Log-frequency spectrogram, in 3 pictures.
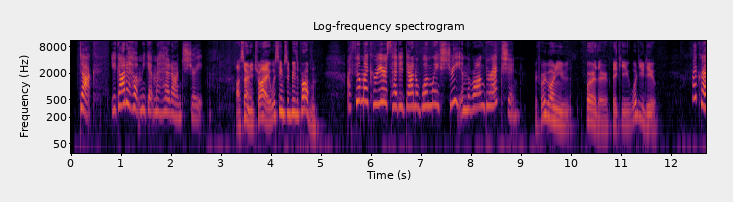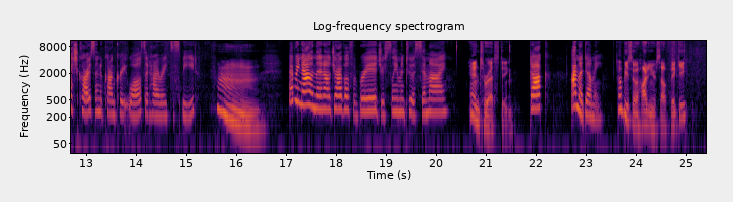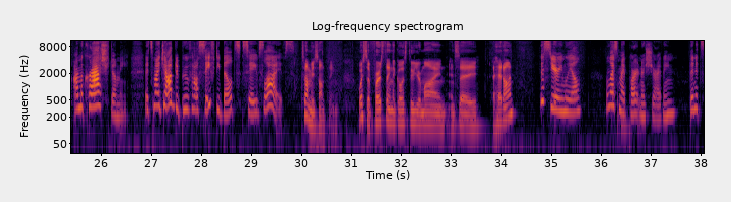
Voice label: voice over

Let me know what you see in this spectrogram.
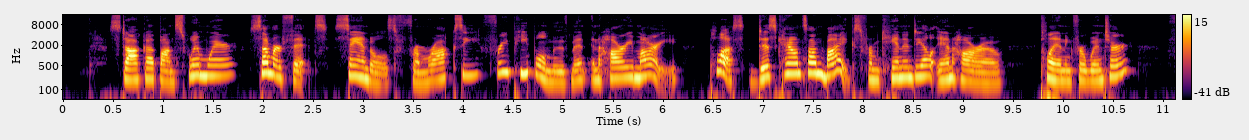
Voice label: Semi Annual Sale Youtube ad; Monster Markdowns

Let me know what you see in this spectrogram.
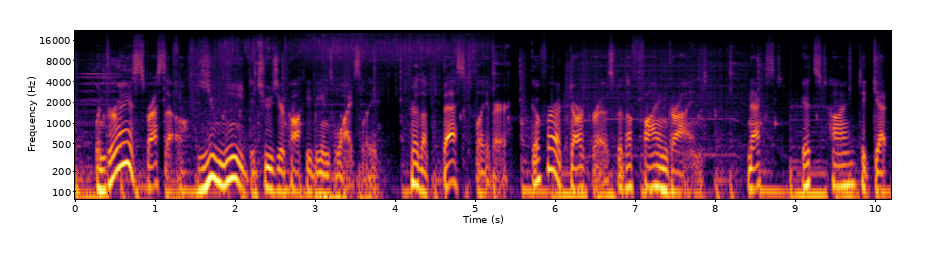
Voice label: Narration

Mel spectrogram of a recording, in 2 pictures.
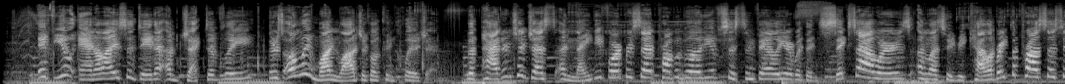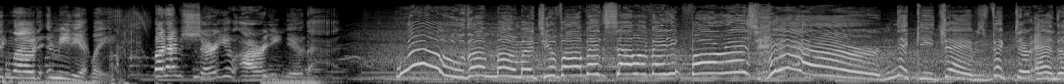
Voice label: Video Game Demo Reel

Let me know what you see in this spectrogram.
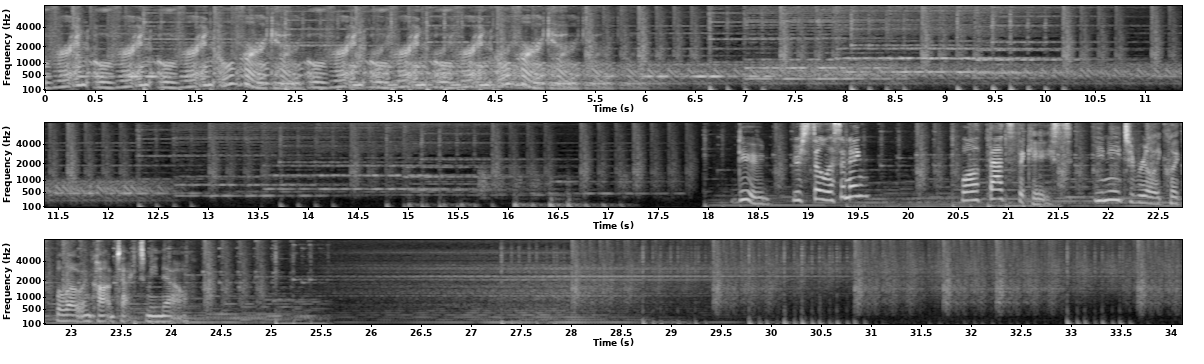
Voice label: On Hold Spoof

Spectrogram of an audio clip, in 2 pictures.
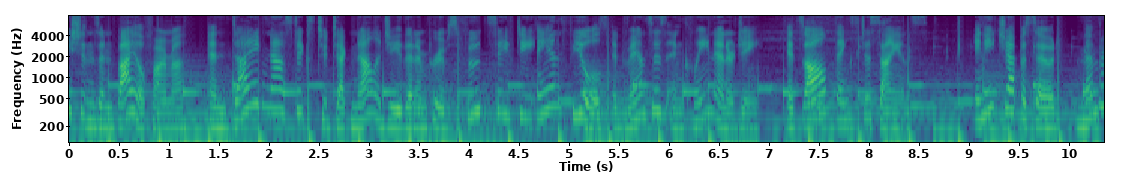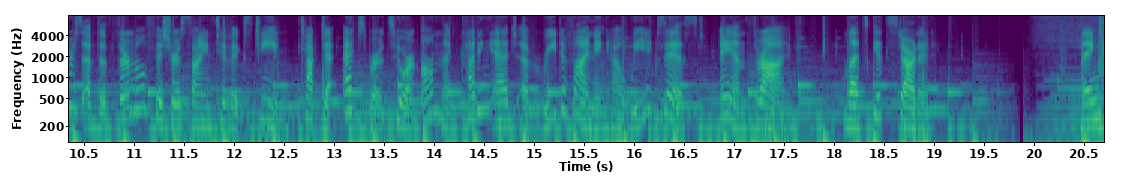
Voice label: Podcast Intro and Outro

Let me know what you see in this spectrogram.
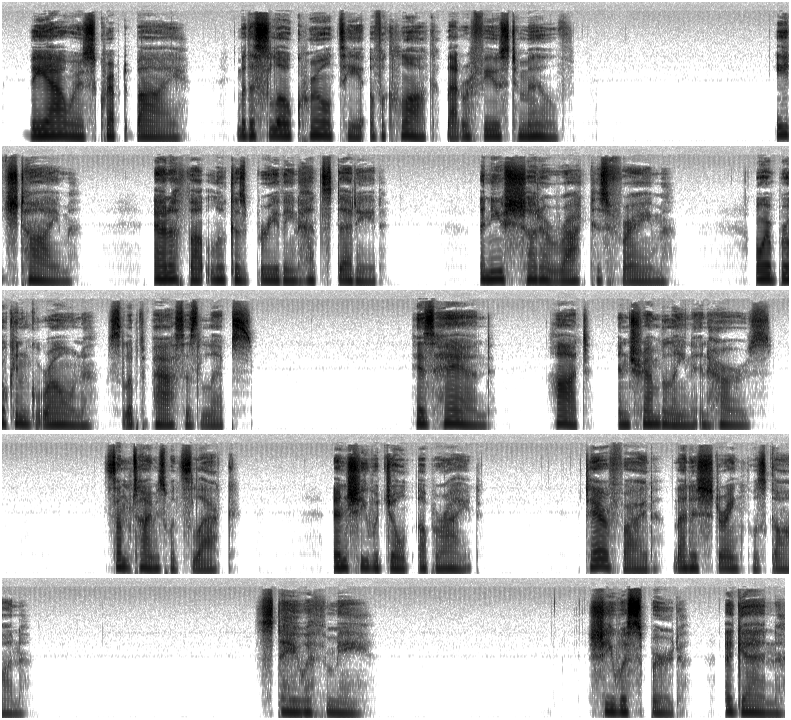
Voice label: Female Narrator

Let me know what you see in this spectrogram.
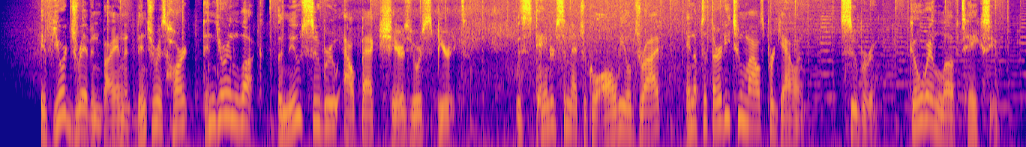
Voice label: Commercial

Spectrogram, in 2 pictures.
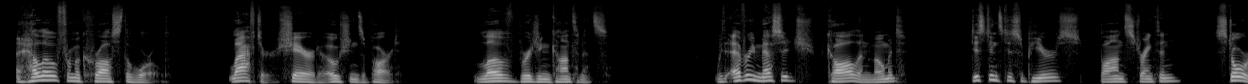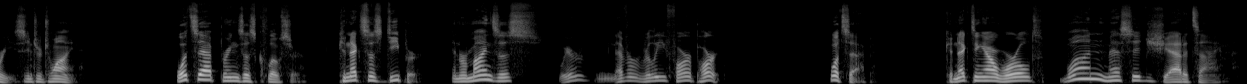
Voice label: Commercial Spot; WhatsApp

